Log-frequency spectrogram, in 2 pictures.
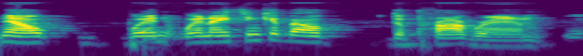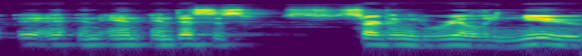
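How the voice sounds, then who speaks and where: A man with a Portuguese accent talks fairly slowly with lively intonation. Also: medium pitch for a man. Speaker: podcast host. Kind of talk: interview.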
